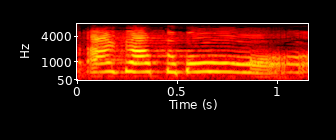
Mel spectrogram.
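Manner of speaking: put-on high, proud little kid voice. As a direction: chirp it like a pleased child. Happy kid voiced in story.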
